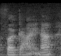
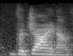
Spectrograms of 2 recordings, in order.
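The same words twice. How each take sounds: First: "vagina" dropped lower and much softer, embarrassed; awkwardly hushed "vagina". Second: "vagina" said louder and firmly, no shame; loud unashamed "vagina"; bold vagina. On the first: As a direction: murmur "vagina" like a taboo. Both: Shown as a demonstration. Repeating the word in contrast.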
